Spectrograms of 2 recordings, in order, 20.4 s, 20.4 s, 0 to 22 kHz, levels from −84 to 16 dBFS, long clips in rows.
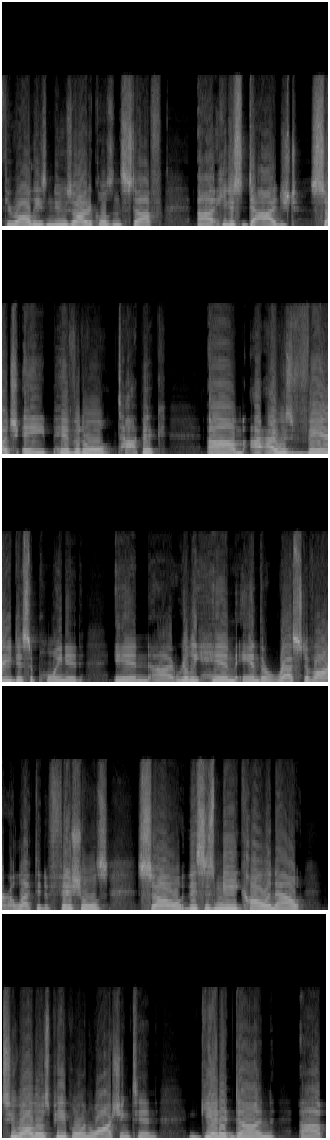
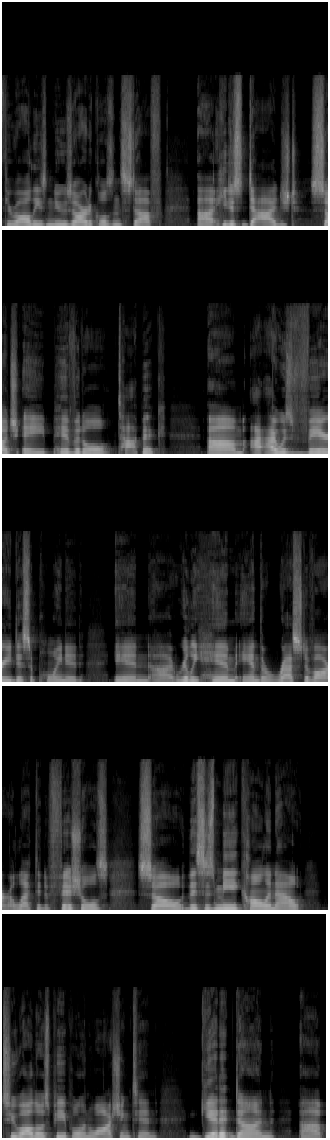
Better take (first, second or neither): second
